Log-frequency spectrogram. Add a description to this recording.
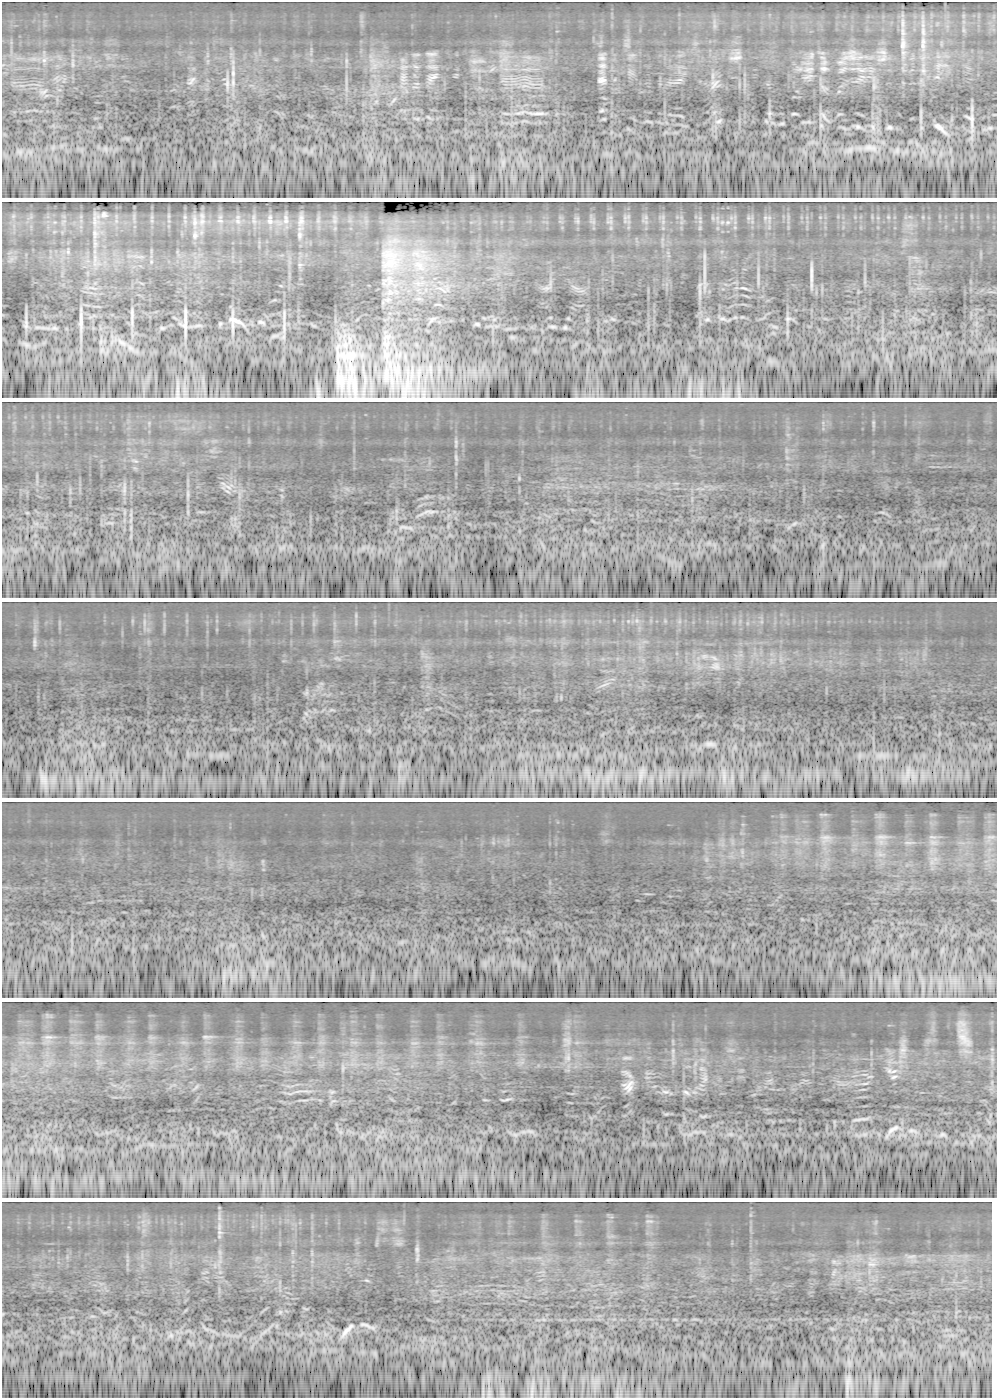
Pedestrians on the Binnenhof. Movers working in the background. Binaural recording.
